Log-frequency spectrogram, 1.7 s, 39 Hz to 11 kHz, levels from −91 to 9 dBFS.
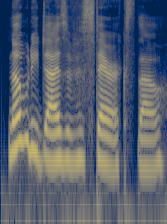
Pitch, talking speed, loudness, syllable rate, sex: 205 Hz, 180 wpm, -18 LUFS, 6.2 syllables/s, female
